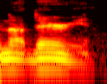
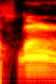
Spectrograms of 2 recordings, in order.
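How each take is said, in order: First: The name is said like Darian. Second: The name is said like Darren. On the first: The speaker calls it wrong. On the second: The speaker calls it right.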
